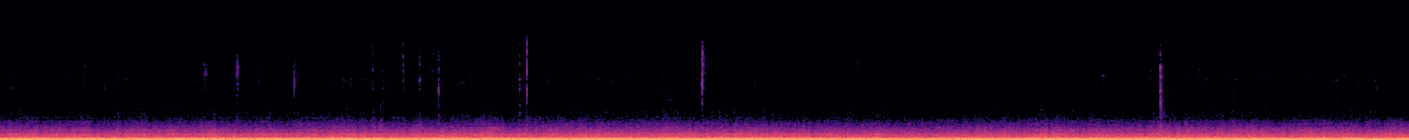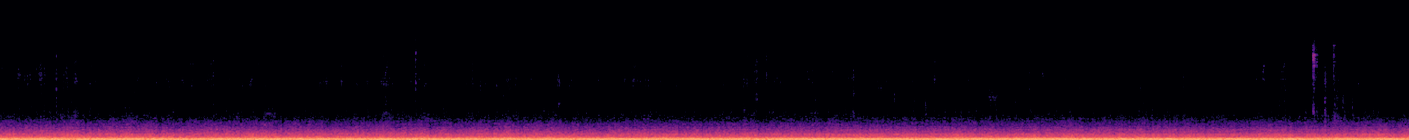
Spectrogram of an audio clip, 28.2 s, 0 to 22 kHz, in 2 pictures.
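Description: Steady cabin drone of a Boeing 737-900ER airliner in flight, the airflow and engine noise heard from an economy seat, with a low, even hum underneath.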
